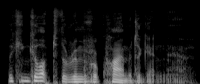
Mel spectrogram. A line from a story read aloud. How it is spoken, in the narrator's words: he murmured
